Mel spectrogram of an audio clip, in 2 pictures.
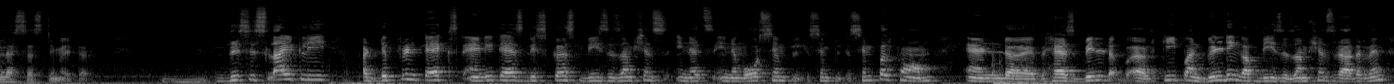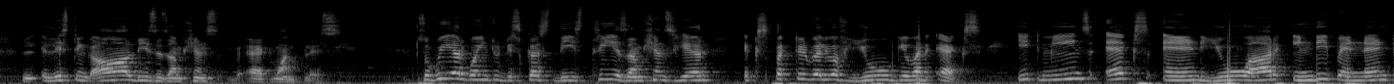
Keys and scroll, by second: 16.6 Page_Down.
